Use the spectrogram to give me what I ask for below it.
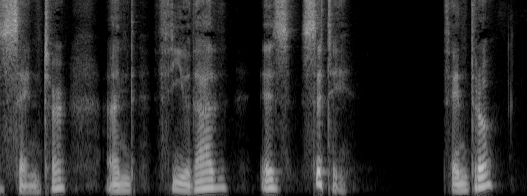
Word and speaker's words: centro: So in Spain, it's th as in th. So you have sounds like centro.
